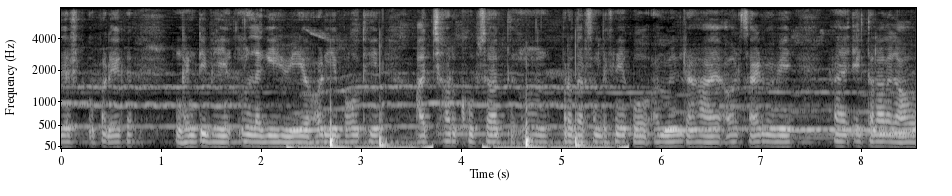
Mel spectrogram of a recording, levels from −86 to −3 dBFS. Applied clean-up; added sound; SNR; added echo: none; Raindrop / Drip; -3 dB; reverberation time 1.1 s.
